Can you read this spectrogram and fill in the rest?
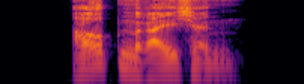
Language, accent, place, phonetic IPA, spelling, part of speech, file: German, Germany, Berlin, [ˈaːɐ̯tn̩ˌʁaɪ̯çn̩], artenreichen, adjective, De-artenreichen.ogg
- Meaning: inflection of artenreich: 1. strong genitive masculine/neuter singular 2. weak/mixed genitive/dative all-gender singular 3. strong/weak/mixed accusative masculine singular 4. strong dative plural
